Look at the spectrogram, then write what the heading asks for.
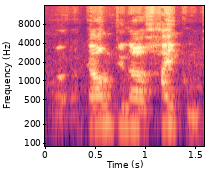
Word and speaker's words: haiku: syllable count in a haiku the word Haiku in English is a two syllable word in Japanese it's a three syllable word okay so so so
